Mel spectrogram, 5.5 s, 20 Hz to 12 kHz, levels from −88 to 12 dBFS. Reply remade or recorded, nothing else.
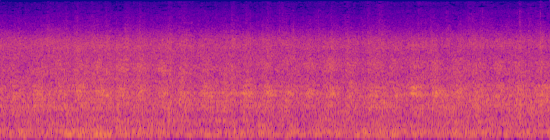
recorded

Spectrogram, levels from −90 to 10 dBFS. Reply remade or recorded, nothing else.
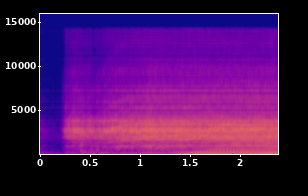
remade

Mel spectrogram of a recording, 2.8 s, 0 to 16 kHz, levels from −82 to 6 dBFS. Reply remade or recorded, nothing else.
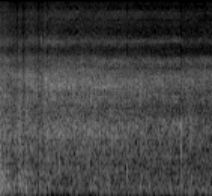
remade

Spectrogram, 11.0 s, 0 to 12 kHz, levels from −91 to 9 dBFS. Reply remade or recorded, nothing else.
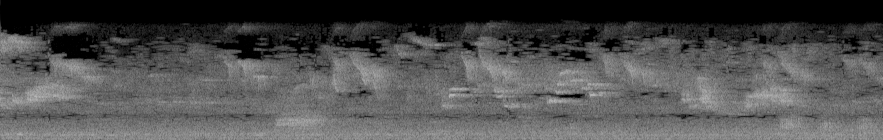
recorded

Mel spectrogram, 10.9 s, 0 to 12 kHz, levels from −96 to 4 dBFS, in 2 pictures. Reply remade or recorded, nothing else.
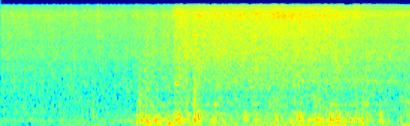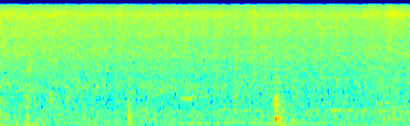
remade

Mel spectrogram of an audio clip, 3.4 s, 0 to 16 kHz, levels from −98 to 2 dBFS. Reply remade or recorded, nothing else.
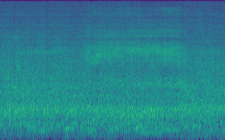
remade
